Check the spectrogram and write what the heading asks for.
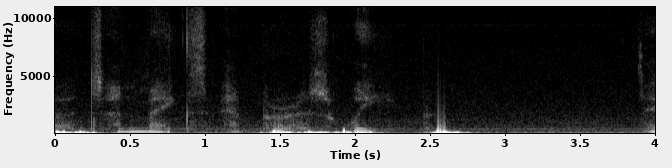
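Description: A man's voice speaking in short phrases, with a faint steady hum underneath.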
